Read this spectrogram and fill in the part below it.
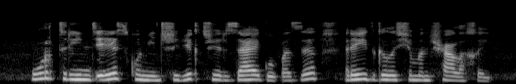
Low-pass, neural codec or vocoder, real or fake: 7.2 kHz; codec, 16 kHz in and 24 kHz out, 2.2 kbps, FireRedTTS-2 codec; fake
